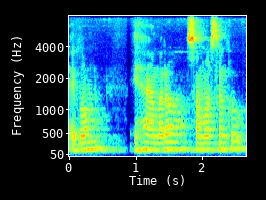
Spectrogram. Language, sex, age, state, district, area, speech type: Odia, male, 30-45, Odisha, Koraput, urban, spontaneous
